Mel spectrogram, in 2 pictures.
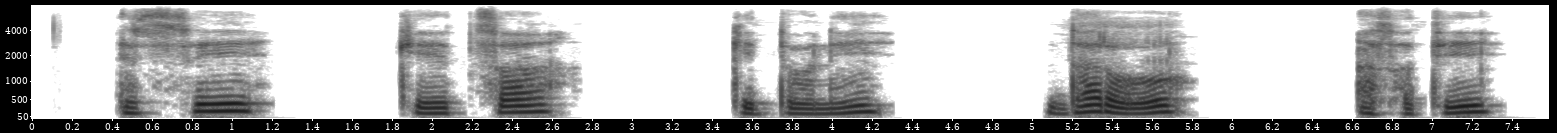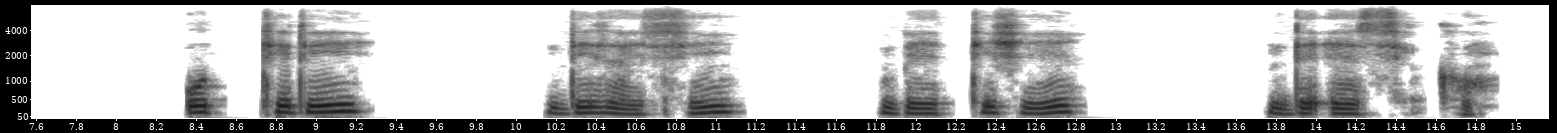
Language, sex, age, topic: Gamo, male, 25-35, government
